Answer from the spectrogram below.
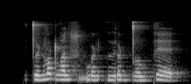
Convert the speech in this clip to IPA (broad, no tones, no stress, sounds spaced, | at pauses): t̪ ɤ ɳ l ɤ ɖ ðˤ i l sʷ ḭ w ɔ ɳ k ɯ ɾ ɔ ɖ d̪ ɔ w k ɛ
